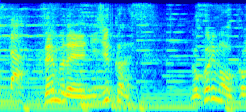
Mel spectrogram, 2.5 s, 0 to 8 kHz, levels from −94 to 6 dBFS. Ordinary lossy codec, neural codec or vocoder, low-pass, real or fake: none; none; 7.2 kHz; real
